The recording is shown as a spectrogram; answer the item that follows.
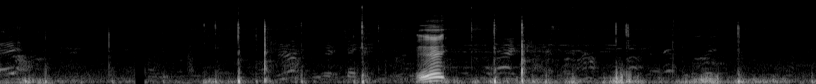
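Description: A football being kicked and caught during goalkeeper drills: sharp, scattered thuds of the ball on boots and gloves. A loud, short shout about four seconds in, with low voices around it.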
